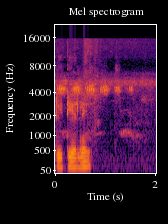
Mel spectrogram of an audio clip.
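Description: An insect chirping, cricket-like, in an evenly spaced series of short high notes, about five a second, that stops about a second and a half in.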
